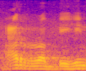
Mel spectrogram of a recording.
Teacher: ذل پڑھنا, نون کی وجہ نہیں نکلنا اس میں. یہاں پہ نون ساکن کے بعد حروف جر ملون میں سے را آ جائے تو را کی صورت میں بغیر غنہ کے ملا کر پڑھیں گے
